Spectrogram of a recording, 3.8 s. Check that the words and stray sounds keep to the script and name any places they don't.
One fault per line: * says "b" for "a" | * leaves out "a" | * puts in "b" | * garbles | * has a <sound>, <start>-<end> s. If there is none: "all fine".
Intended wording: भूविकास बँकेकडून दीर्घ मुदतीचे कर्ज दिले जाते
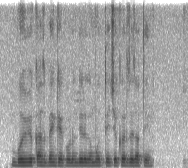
* leaves out "दिले"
